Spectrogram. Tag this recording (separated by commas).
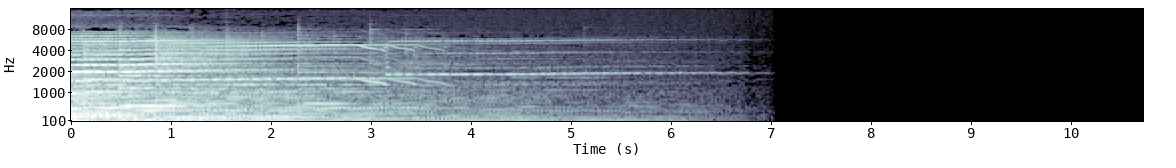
Music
